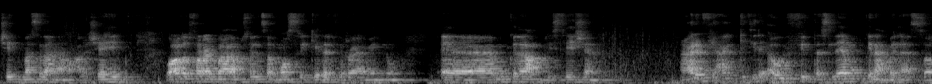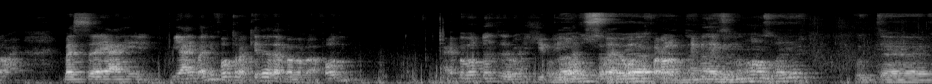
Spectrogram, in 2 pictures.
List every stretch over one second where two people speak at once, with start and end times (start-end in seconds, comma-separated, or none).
14.8-16.7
